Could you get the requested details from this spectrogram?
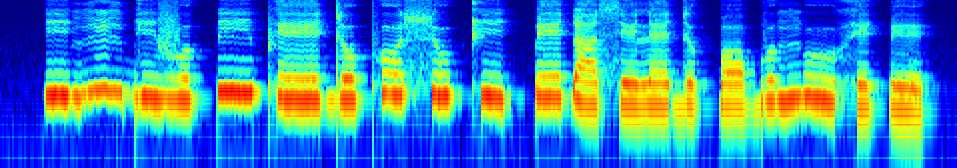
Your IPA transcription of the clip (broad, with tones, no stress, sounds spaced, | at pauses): i˨ ŋ ĩ˦ ɡ͡b i˨ v ʊ˨ k͡p iː˦ pʰ eː˨ d o˨ pʰ o˦ s u˦ kʰ i˦˨ k͡p e˦ ɗ a˨ s ɪ˨ l ɛ˨ d ʊ˨ k͡p ɔ˨ b ʊ˦ ŋ uː˦˨ h e˨ k͡p ɪ˨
